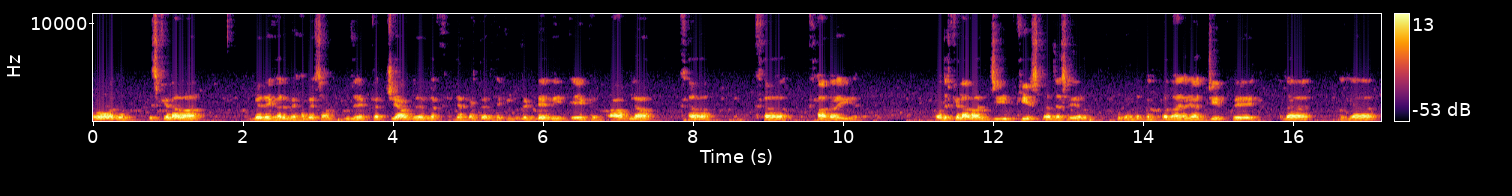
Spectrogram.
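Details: Adult male speaking Hindi; stammering.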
